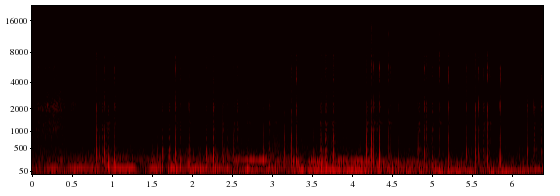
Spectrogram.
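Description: Long nails tap and scratch the glass sides and label of a large glass jar of coconut oil, full of white solid oil and held upright in both hands. Quick, dry clicks and bright scratching strokes come in a dense, continuous run over a steady low hum.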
